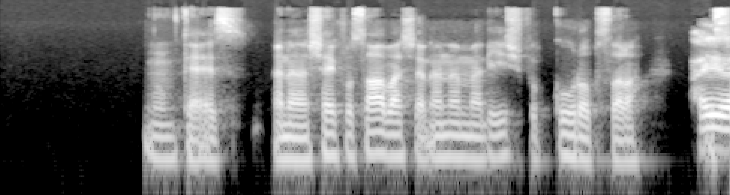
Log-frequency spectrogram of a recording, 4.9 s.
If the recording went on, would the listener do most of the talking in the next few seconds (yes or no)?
yes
